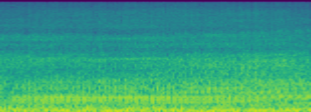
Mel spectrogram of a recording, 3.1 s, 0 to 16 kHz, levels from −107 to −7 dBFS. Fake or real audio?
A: real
